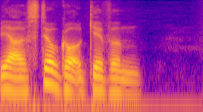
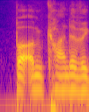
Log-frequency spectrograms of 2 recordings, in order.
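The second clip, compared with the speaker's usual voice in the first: plain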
